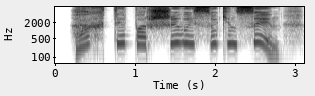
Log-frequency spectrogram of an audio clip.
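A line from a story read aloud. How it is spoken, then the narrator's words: Surprised exclamation, slightly angry. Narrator (Russian): воскликнула она в пустом гостиничном номере, скорее удивленно, чем со злостью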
